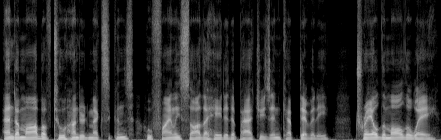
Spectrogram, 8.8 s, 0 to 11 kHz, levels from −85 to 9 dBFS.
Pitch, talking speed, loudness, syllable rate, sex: 105 Hz, 135 wpm, -18 LUFS, 4.1 syllables/s, male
